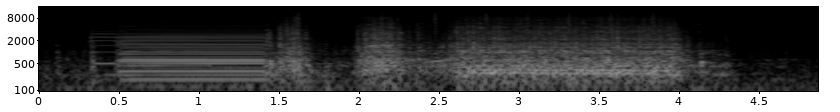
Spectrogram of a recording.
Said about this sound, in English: then I'm gonna take it to my machine and sew it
